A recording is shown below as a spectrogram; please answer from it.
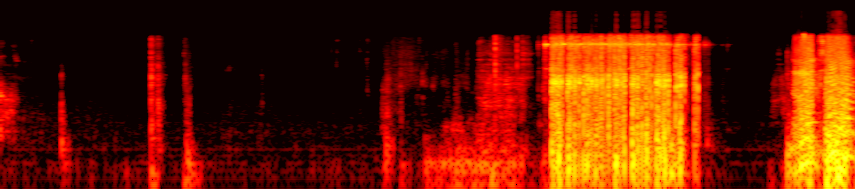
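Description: A pair of dice shaken and rolled: a loud, dense clattering rattle lasting about a second and a half, starting about five and a half seconds in, after a soft rustle of handling. Two faint single clicks come about a second and a half in.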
